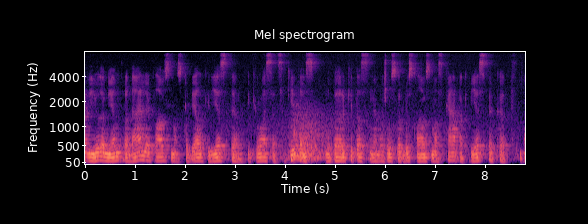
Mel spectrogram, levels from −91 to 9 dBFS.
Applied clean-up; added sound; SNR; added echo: none; Thunder / Rain; 12 dB; reverberation time 0.5 s.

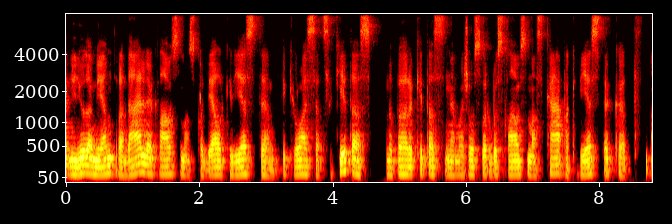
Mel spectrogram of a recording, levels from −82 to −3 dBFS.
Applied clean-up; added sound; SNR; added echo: none; none; none; none.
